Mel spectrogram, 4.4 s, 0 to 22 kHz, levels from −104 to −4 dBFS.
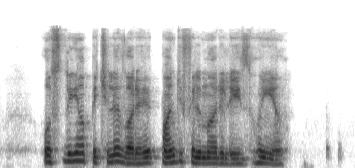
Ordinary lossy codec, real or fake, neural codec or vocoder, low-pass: Opus, 24 kbps; fake; vocoder, 44.1 kHz, 128 mel bands, Pupu-Vocoder; 10.8 kHz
